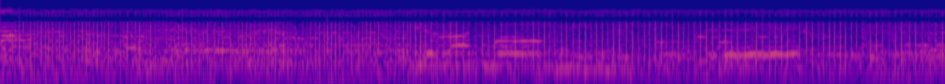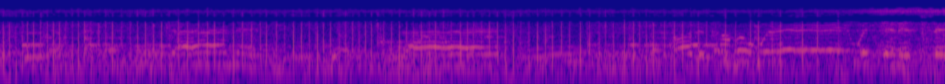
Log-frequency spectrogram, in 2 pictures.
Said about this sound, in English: If we weren't dissipating that buildup, it would easily blow out the front end of our radios. Here's that telltale sign, and if you don't have a static drain on your wire, unplug your radios as soon as you hear this start.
